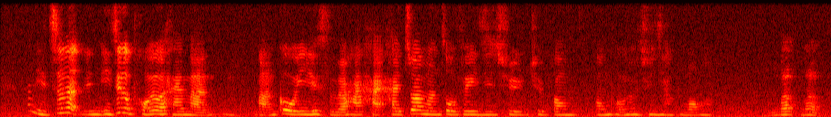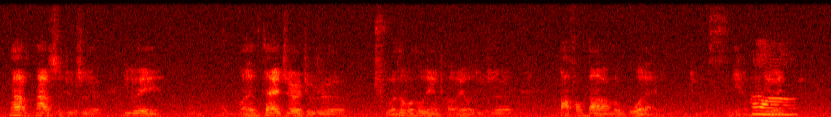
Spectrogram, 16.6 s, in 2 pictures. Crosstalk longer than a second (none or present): none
